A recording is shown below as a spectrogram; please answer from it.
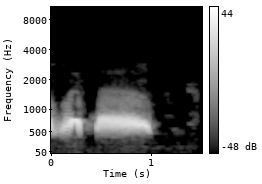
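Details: A single phrase from a spotted dove in Đồng Nai, cooing in competition style: one rising, looping note, a brief gap, then a long, even, vibrating coo that cuts off cleanly.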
